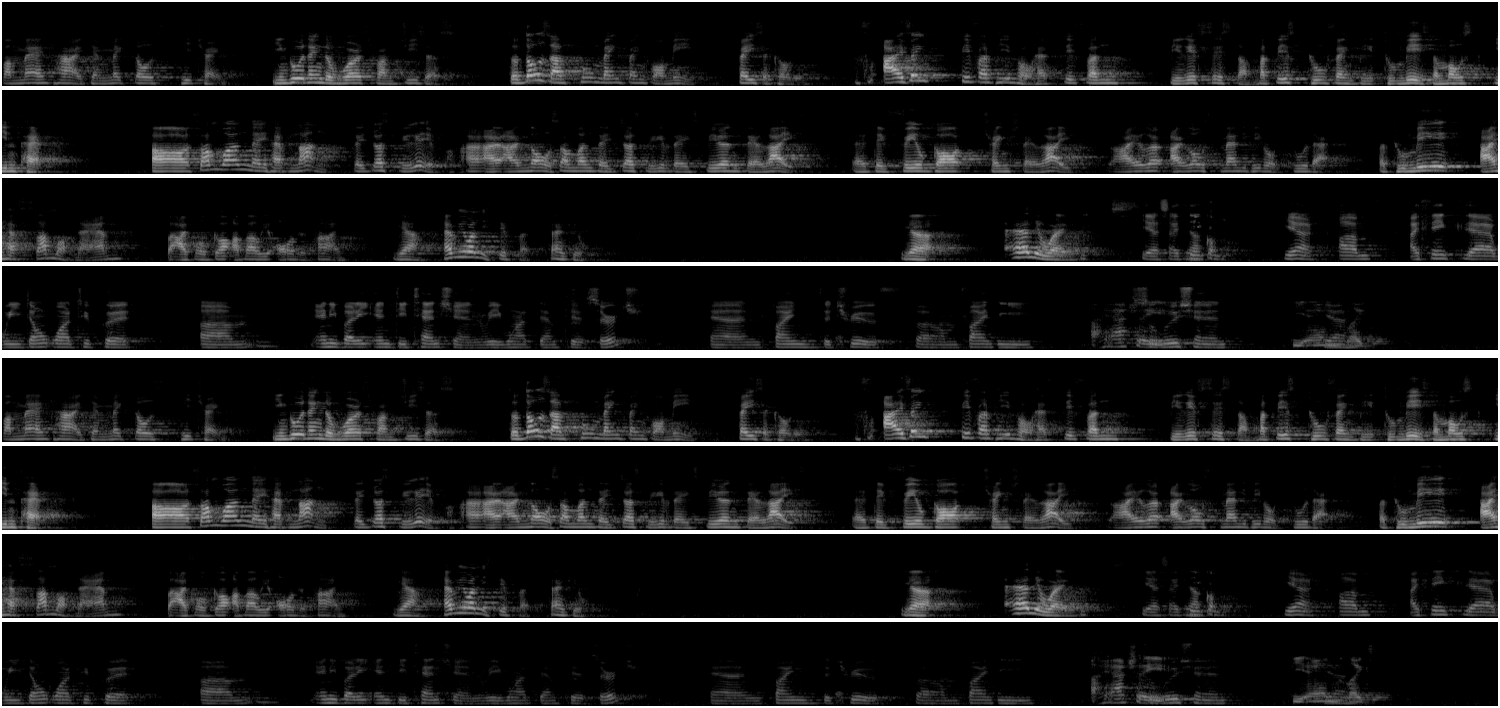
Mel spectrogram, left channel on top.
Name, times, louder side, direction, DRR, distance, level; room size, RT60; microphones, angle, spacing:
voice 1, 0.0-1.5 1.8-2.2 2.7-4.4 5.1-6.9 7.4-8.0 8.5-9.3 9.6-11.2 11.7-15.4 16.5-18.2 18.5-19.3 19.5-22.9 23.5-25.6 26.0-28.2 28.7-29.4 29.7-31.1 31.6-33.3 33.8-35.7 38.9-39.2 39.9-40.7 41.8-41.9, equal, 5° right, 10 dB, 1.4 m, -34 dB
voice 2, 41.0-42.2 42.7-43.6 44.0-46.2 46.9-47.6 48.0-51.3 52.0-53.8 54.0-55.2 56.2-57.1 58.1-58.4, left 4 dB, 85° left, 14 dB, 1.3 m, -46 dB
voice 3, 55.8-56.6 57.8-58.6, right 2 dB, 75° right, 9 dB, 2.1 m, -46 dB
24.5 x 22.5 x 9.1 m, 0.89 s
head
